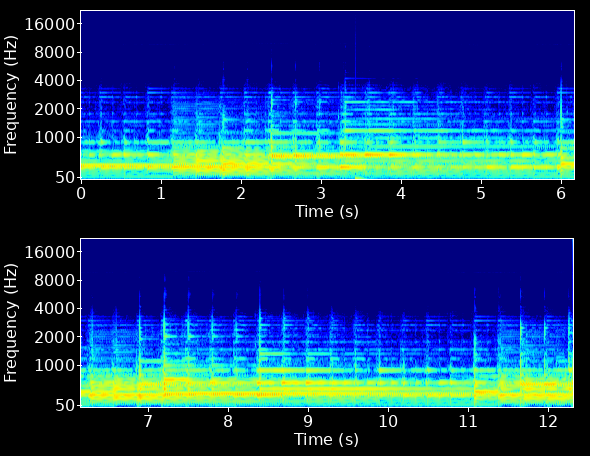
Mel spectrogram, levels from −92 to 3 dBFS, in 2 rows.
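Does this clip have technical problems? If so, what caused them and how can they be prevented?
Yes. A DC step at 3.44 s shifts the waveform's zero line by about -36 dBFS, causing a low thump; the offset then holds to the end. A high-pass filter or DC-blocking stage, plus avoiding converter recalibration or input switching during recording, prevents it.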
